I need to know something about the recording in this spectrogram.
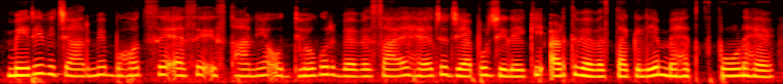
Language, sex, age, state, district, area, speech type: Hindi, female, 18-30, Rajasthan, Jaipur, urban, spontaneous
